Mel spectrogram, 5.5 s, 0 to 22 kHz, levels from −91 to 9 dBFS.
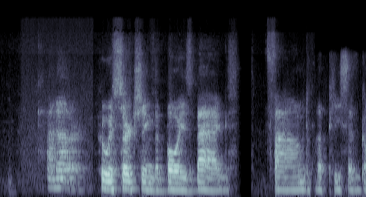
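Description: From 0.33 to 1.40 s the speech suddenly turns roomy and hollow, thinner in the bass, about 10 dB quieter and with room noise rising to roughly 25 dB below the speech. This is likely a switch to a distant microphone after the close one dropped out, and it snaps back just as abruptly.

At 3.55 s the sound stalls. The last moment is stretched into a fading buzz, then there is about 160 ms of silence before the speech carries on at 3.79 s with nothing skipped. That is a call audio freeze, likely from packets held up long enough to empty the jitter buffer. It inserts a 220 ms gap.

Brief smears at 3.93–3.96 s and 4.00–4.03 s are short concealed packet loss. About 40 ms and then 20 ms of audio never arrived, and the decoder papered over each hole by extending the preceding sound before blending back.

From 4.04 s to the end the speech turns rough and muffled, with nothing above 8 kHz. This is a call bitrate drop: the encoder was throttled, and the sound fits a fall from around 32 to 12 kbps.

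From 4.33 to 4.53 s the speech drags at about 85% speed without any change in pitch, adding 39 ms. That is a jitter buffer slow-down, in which repeated pitch periods rebuild the receiver's reserve.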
